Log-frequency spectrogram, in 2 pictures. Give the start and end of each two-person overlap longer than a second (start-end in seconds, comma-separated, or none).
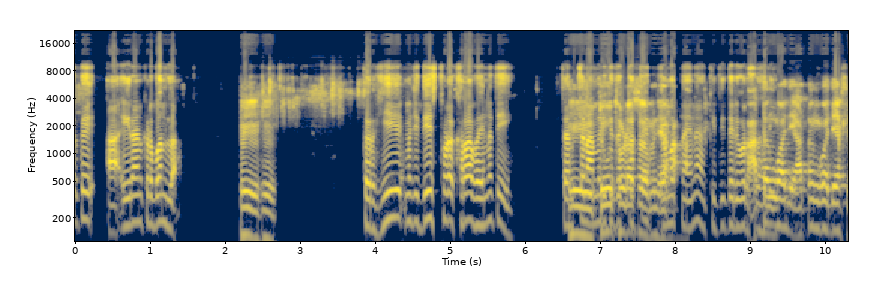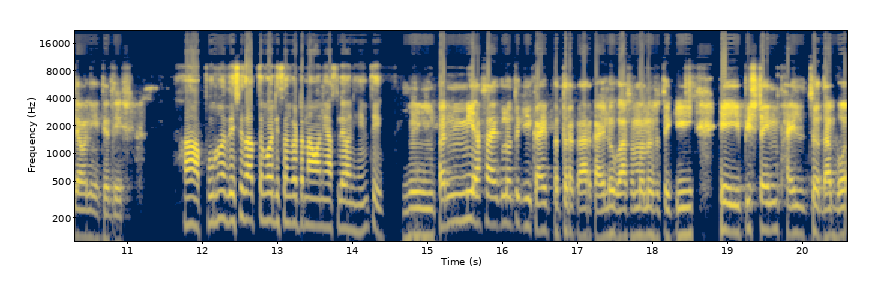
6.6-8.2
